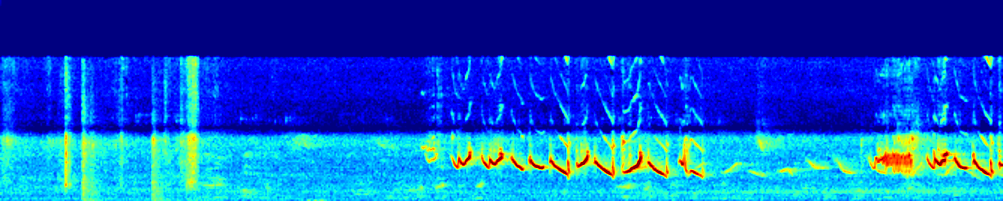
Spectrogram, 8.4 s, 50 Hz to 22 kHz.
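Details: Chestnut-bellied seed finch (Trinidad bullfinch), a bird still in brown plumage, recorded in 2020: after a quiet start with faint voices, a fast run of high, sharp, warbled notes repeats in a quick series, then resumes briefly near the end.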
